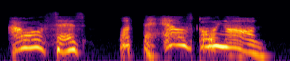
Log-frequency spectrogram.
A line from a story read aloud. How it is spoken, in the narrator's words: He hissed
